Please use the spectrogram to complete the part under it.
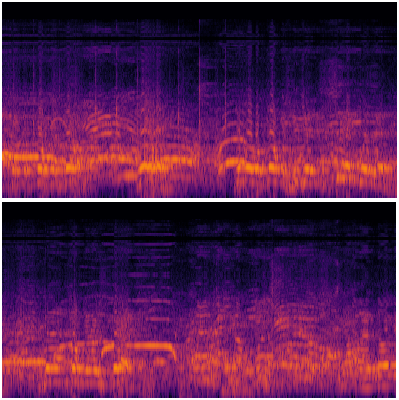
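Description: Loud music plays through speakers.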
